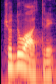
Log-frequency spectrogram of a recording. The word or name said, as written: quattri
